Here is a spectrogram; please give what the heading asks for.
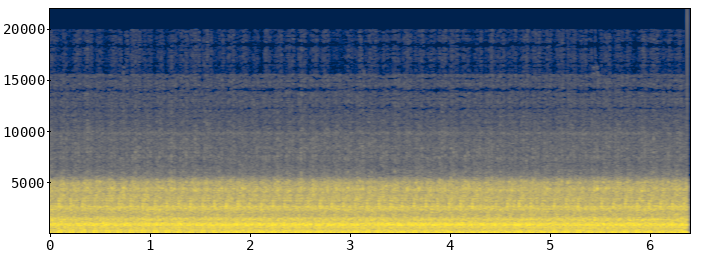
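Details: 1972 VW bus running for the first time in nearly 30 years, last registered 1990: steady, even chuffing idle at about two beats a second with no knocks or misses, running smoothly.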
